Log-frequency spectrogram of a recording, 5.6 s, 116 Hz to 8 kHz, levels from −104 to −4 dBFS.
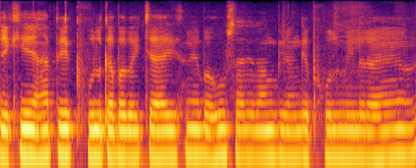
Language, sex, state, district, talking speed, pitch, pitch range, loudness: Hindi, male, Bihar, West Champaran, 185 wpm, 150 Hz, 150-155 Hz, -16 LUFS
